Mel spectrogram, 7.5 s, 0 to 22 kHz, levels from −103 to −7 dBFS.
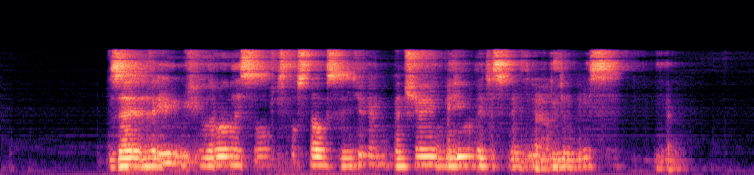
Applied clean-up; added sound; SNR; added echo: neural mask model DeepFilterNet 3.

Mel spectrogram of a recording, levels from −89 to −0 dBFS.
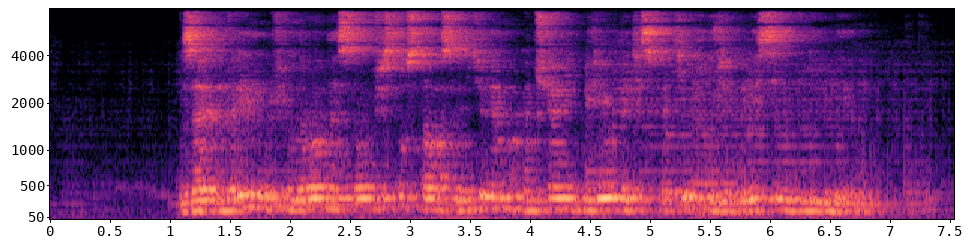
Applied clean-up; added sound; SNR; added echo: neural separator model SepFormer DNS4.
